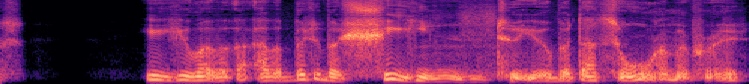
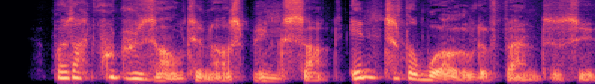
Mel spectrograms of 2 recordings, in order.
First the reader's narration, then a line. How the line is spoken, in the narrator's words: exclaimed Douglas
